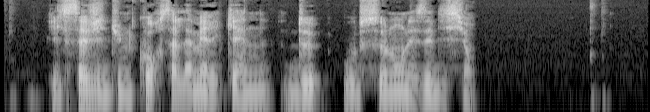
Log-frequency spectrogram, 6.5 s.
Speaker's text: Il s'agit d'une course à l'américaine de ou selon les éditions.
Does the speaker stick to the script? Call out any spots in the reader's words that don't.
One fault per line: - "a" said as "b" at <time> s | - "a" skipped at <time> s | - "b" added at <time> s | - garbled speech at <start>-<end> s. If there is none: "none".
none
